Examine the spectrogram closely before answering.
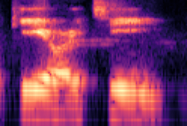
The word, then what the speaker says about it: guillotine: Okay, I could show you a choke that's called a guillotine. Okay, or guillotine, another way it's pronounced.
